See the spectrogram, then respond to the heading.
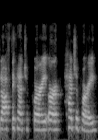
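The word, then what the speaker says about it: khachapuri: the ketchup query or hachipari it's a silent k yeah it's ha ha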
